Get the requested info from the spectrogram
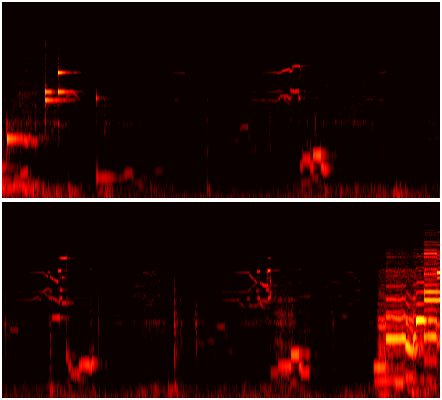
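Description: Korg Volca synthesizers playing sparse electronic blips and short chirping tones. Three brief clusters, about two seconds apart, have pitches sliding up and down, over a faint low hum.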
